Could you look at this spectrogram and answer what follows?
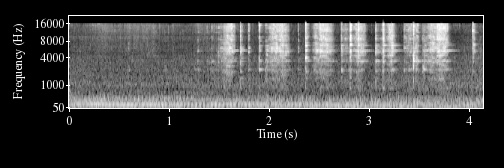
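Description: Rapid metallic clinking from a stainless-steel pitcher as a drink is poured out of it into plastic cups. The clinks start about a second in and come thick for two or three seconds, over a steady low hum.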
